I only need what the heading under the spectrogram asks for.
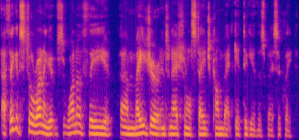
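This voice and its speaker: A middle-aged man with a New Zealand accent, a guest in a casual interview, talking in a relaxed, thoughtful way. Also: medium pitch, moderate pace, breathy edge.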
